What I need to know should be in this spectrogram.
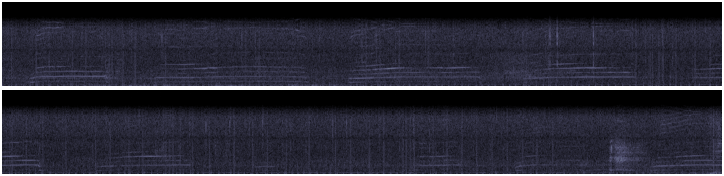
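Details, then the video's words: Recorded domestic cat meows played back from videos, a long run of rising-falling, harmonic-rich mews repeated every second or so over a steady low rumble of background noise. "cat meow"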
